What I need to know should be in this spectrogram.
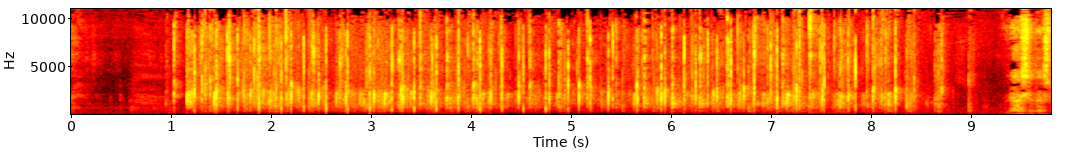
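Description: An audience applauds steadily.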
